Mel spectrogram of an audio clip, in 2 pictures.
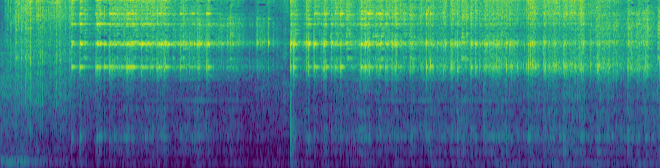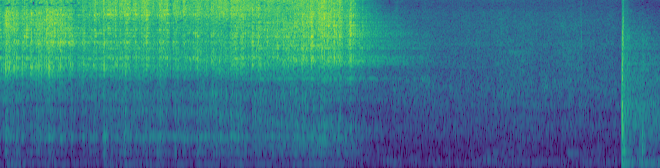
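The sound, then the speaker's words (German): A long, dense cascade of coins pouring and clinking together, a bright metallic jingle sustained for several seconds before it cuts off, followed by a single sharp clink near the end. “Also anders gesagt, mit Geldregen. Ja? Was diese Geschichte überhaupt in Gang bringt, ist dieses Geräusch.”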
